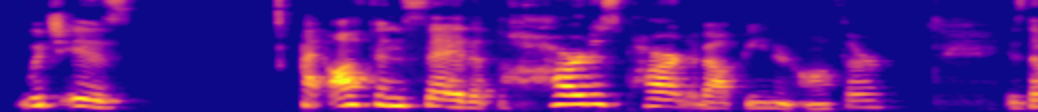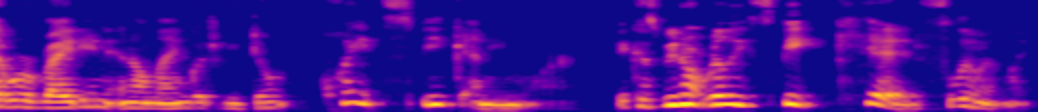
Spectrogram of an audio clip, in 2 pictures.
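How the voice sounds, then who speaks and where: Lower-pitched middle-aged woman, expressive children's storyteller. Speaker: children's author reading her book and giving a writing prompt. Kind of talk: read-aloud and explaining to young children. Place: small indoor home room.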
